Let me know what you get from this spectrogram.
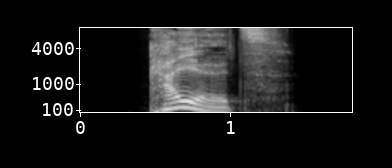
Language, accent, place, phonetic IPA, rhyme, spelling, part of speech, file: German, Germany, Berlin, [kaɪ̯ls], -aɪ̯ls, Keils, noun, De-Keils.ogg
- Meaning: genitive singular of Keil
